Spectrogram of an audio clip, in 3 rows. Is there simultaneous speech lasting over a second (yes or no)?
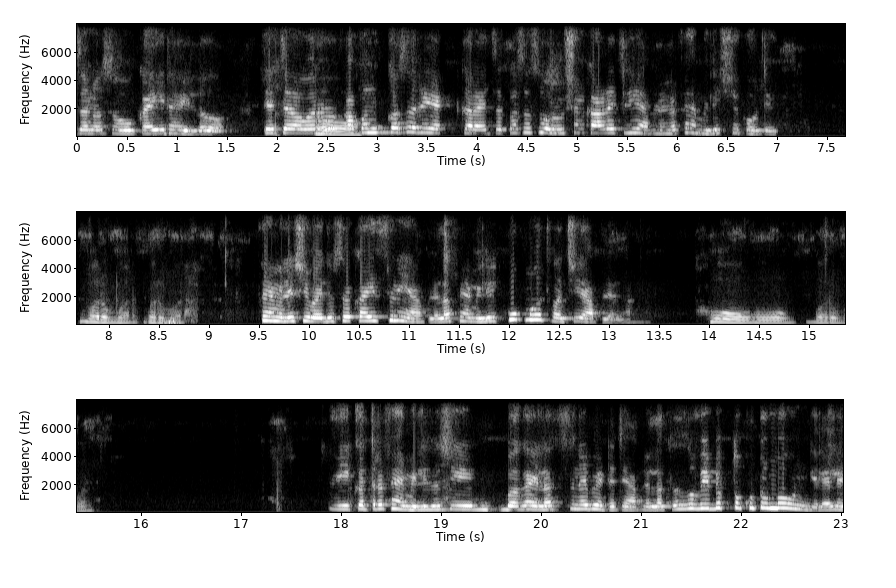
no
